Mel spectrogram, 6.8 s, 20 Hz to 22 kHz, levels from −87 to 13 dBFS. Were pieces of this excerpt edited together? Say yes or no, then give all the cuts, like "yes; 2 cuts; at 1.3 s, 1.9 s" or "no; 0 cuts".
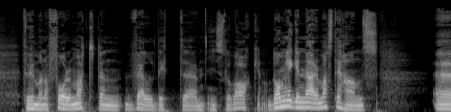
yes; 1 cut; at 3.1 s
